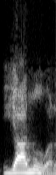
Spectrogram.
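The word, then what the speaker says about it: Januar: to repeat with me the first one इज यानुअर the sound of जे इज़ यट वाई सो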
